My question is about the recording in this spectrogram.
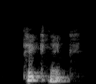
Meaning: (noun) 1. An informal social gathering, usually in a natural outdoor setting, to which the participants bring their own food and drink 2. The meal eaten at such a gathering 3. An easy or pleasant task
- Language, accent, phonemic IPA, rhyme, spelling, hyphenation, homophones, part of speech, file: English, Southern England, /ˈpɪknɪk/, -ɪknɪk, picnic, pic‧nic, pyknic, noun / verb, LL-Q1860 (eng)-picnic.wav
